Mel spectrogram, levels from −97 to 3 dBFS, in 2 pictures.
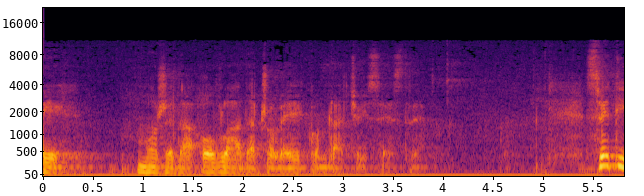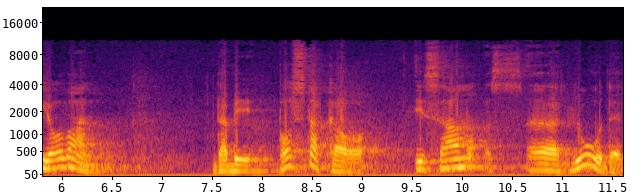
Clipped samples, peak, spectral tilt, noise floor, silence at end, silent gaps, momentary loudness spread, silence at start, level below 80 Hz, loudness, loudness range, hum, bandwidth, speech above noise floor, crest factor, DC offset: under 0.1%; 0 dBFS; -8 dB/octave; -45 dBFS; 0 s; none; 22 LU; 0 s; -42 dBFS; -14 LUFS; 11 LU; none; 10.5 kHz; 32 dB; 16 dB; 4%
